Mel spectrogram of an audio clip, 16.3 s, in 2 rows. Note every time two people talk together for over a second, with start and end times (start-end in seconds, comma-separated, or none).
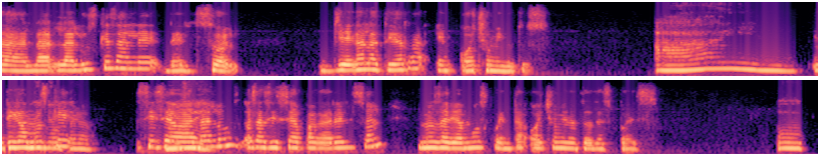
none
